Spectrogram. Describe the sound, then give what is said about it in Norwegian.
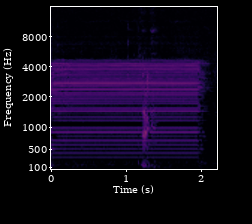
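A sustained, bell-like synthetic tone, a sonification of the universe, with a dense stack of harmonics rings steadily for about two seconds before fading, while a voice briefly interjects midway. “Så det her er lyden av universet. Ringeklokkaktig?”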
